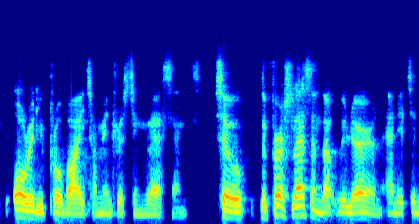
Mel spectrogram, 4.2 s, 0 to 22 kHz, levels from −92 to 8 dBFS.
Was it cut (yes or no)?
yes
